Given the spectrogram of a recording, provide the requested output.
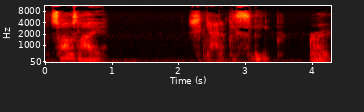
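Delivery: hushed unvoiced whisper; sneaky whisper to himself. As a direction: whisper so mom won't wake. Sneaking while mom sleeps.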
